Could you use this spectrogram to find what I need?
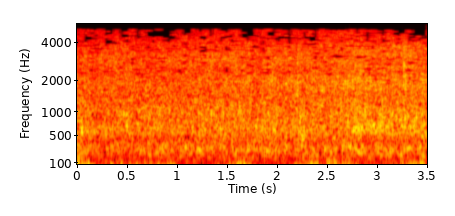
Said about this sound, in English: Many waterfalls in here.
